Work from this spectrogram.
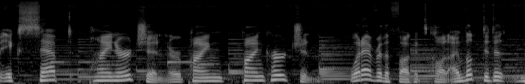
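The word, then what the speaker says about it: Pincurchin: here and I realized I always thought it was called Pine Urchin, but it's Pine Kurchin, I think. like pine cushion but urchin.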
